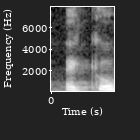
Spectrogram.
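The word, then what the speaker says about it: echo: I don't know कि इसको कुछ लोग एको भी प्रोनाउंस करते हैं, इको भी प्रोनाउंस करते हैं।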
